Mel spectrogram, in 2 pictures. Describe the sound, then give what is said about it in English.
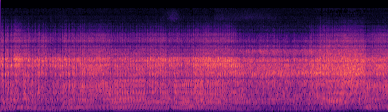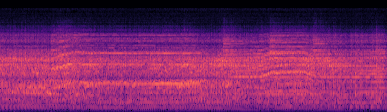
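A motorcycle engine in a film scene, with a rider mounting the bike beside a grassy field: a loud, sustained engine roar with revving swings in pitch that continue throughout. “we see a close-up of a motorcycle, and we see the leg of the person getting onto it. It starts quiet, and then...”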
